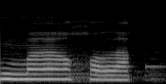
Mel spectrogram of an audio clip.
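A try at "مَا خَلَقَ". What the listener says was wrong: Bukan ho tapi kho. Saya hanya menekankan bukan ho tapi kho.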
